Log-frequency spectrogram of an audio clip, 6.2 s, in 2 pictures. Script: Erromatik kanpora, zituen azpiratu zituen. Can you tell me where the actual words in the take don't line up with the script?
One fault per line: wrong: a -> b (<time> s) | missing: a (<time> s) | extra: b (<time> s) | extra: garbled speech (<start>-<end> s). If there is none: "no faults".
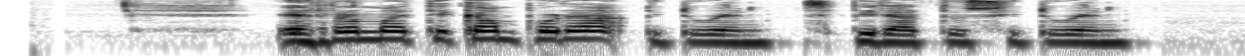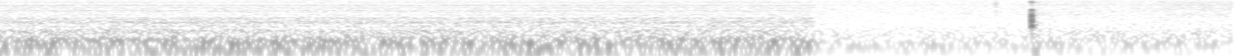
no faults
